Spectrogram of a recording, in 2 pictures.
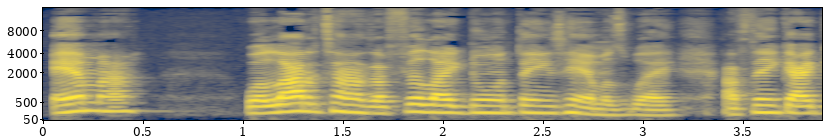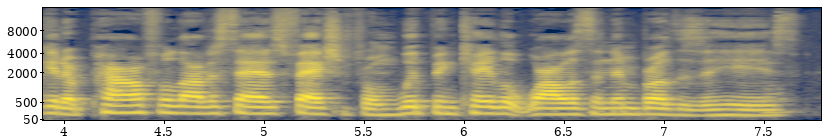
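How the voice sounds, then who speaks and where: A woman's voice: fairly low pitch, brisk, voice pushed up, natural voice. A woman reading aloud voices a proud, injured farmer father who talks bluntly and firmly. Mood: bitter. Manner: blunt, firm.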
